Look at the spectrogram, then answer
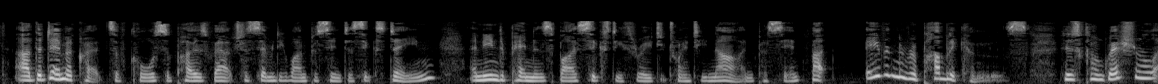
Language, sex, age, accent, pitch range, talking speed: English, female, 60-79, Australian, 155-210 Hz, 110 wpm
